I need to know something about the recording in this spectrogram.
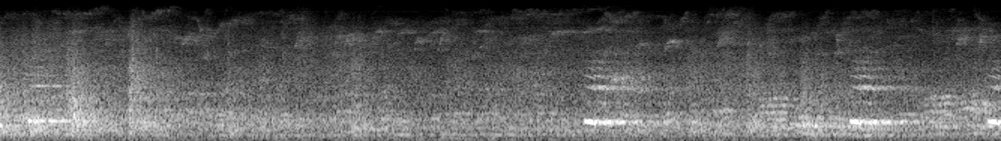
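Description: Small electric motors whine as model cars race around a track in a large echoing hall.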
